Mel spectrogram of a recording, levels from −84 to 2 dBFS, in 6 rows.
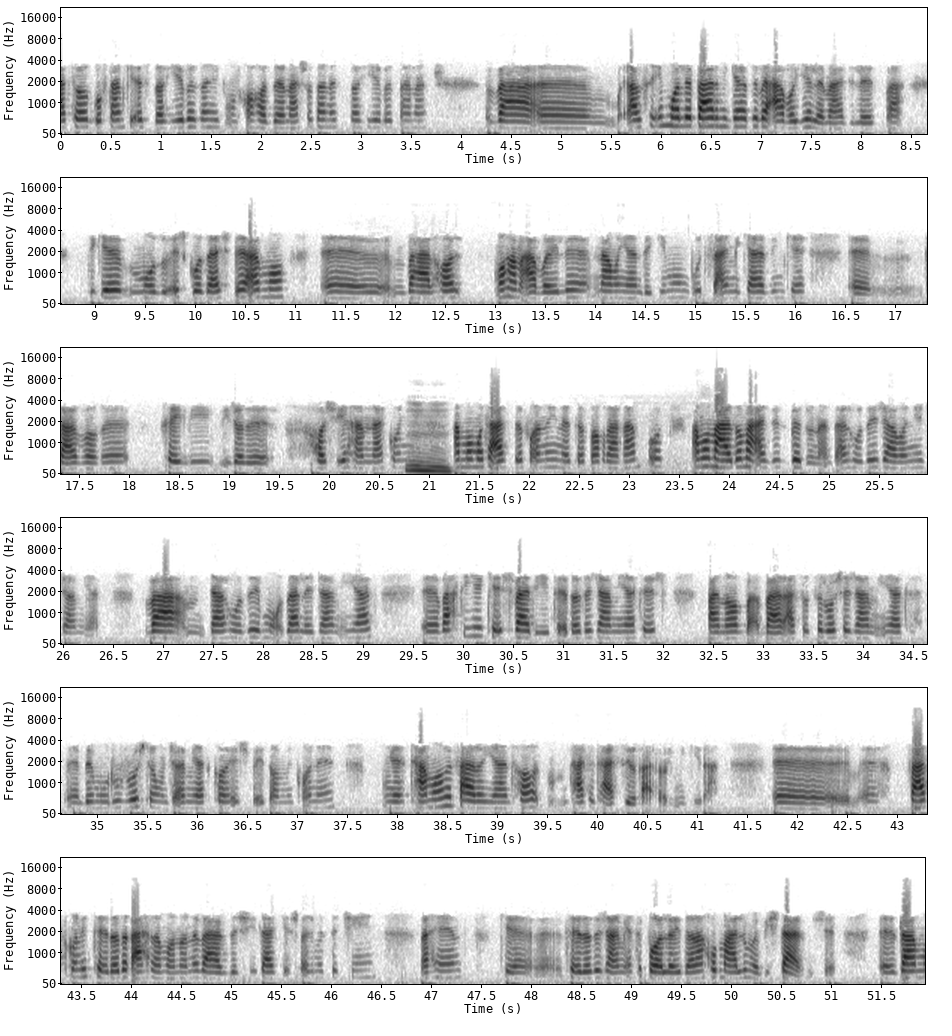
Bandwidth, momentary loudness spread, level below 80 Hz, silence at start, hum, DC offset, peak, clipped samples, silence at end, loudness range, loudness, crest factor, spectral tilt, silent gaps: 11.5 kHz; 18 LU; -50 dBFS; 0 s; none; under 0.1%; 0 dBFS; under 0.1%; 0 s; 7 LU; -19 LUFS; 20 dB; -5 dB/octave; none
